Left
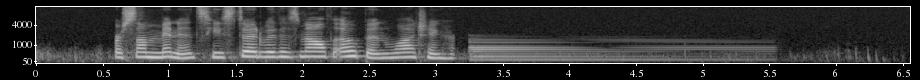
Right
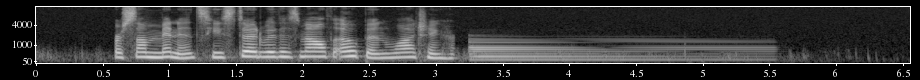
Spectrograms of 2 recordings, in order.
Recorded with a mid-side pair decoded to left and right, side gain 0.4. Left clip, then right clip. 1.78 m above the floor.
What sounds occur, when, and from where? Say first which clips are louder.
0.6 s a woman speaking: right 4 dB; 35° right, 0.5 m
3.2 s a piano: right 6 dB; 55° right, 1.5 m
